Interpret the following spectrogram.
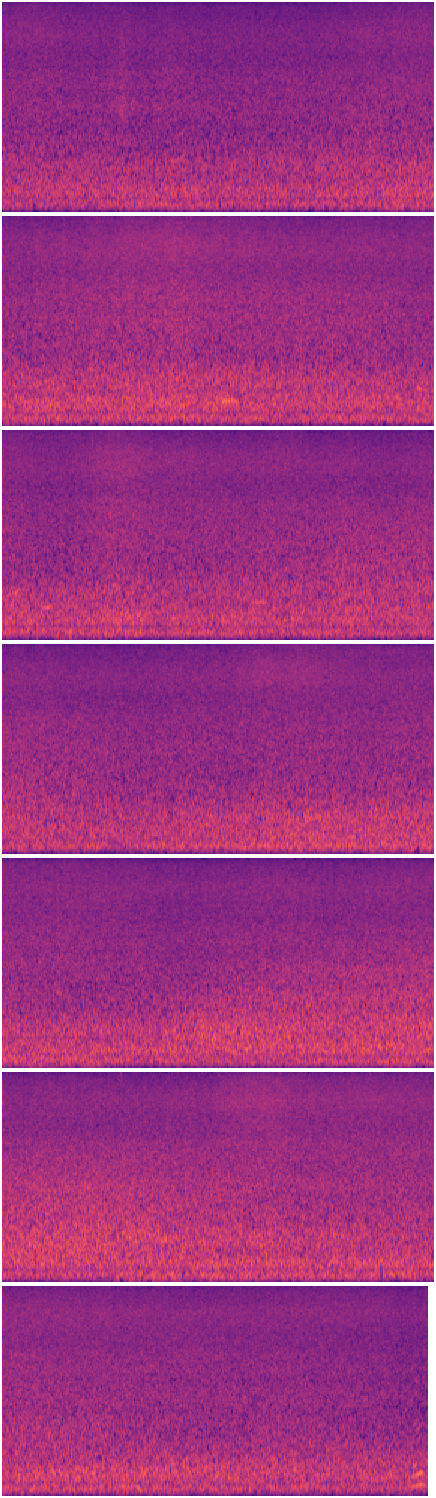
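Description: Heavy ocean surf breaking and washing up the beach: a continuous rush of water that swells a little every few seconds.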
